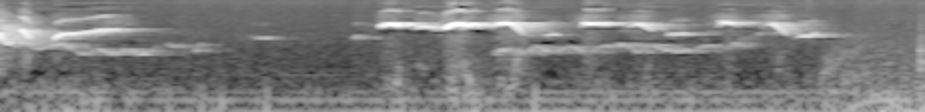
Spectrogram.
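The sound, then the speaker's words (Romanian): A caged nightingale, sick and pining, chirps and whistles in quick, bright phrases, its warbling notes rising and sliding, clear over a faint low hum. “Avem o privighetoare în colivie.”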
